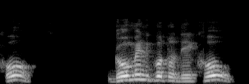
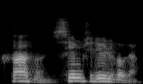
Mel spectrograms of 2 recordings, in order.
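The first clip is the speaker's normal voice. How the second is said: normal talking voice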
